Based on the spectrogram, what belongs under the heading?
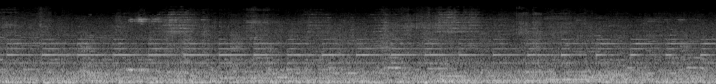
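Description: Freight cars rolling steadily across a steel trestle bridge: a continuous rumble with thin, steady high tones running through it.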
